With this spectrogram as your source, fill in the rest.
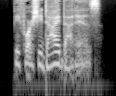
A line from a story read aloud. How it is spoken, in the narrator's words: Adley mumbled softly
